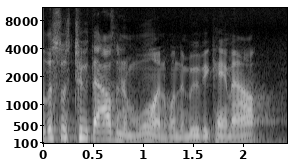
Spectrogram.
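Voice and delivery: ordinary delivery

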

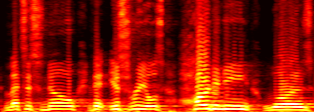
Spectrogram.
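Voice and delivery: forceful preaching. Acted. Pastor driving home God's sovereignty to the congregation, loud preaching. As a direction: proclaim God's control with rising force.

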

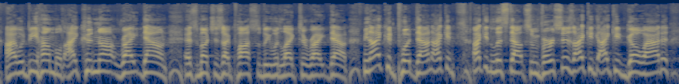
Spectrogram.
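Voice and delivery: normal talking voice

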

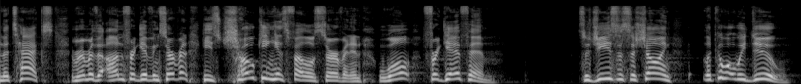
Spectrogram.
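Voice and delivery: high, loud pulpit proclamation; forceful preaching. Real, not acted. Preacher rebuking those who put themselves above God, forceful preaching.

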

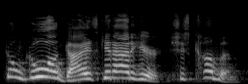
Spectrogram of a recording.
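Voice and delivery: high, hushed urging; urgent shooing. Retold or imitated. Jacob clearing out the shepherds before Rachel arrives, urgent. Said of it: "he wants to be alone".

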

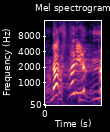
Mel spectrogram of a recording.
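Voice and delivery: high, loud, stubborn outburst; upset refusal. Acted. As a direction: dig in your heels and yell it. Refusing to leave, frightened.

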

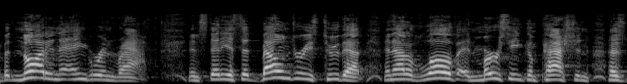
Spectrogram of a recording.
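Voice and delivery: loud, ringing preacher at full force; full-force preaching. Acted. Preacher to congregation on God's mercy, loud triumphant preaching. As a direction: preach it out triumphant, driving every line.

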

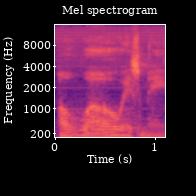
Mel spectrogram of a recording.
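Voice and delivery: low, hushed confession of woe; quiet lament. Acted. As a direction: lament softly, as if humbled before God. Quiet personal lament after confession.

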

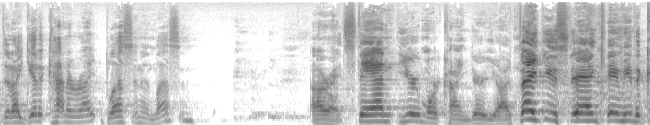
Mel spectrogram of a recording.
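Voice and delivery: normal talking voice

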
